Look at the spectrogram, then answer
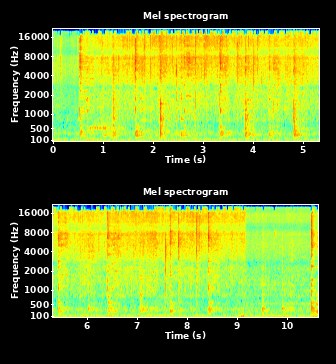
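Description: Onions and chilies, with bay leaves, sizzle and crackle steadily in hot oil in a village kitchen, broken by repeated sharp scrapes and knocks of a spoon stirring the pan; no talking.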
